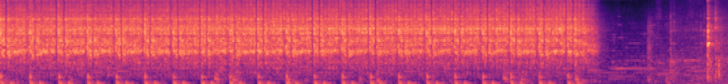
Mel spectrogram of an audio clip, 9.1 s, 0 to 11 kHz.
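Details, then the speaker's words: Honda TRX450ER quad, first start since purchase after fixing an electrical circuit, new exhaust: even, crisp single-cylinder beat about three pulses per second for seven seconds, then shut off; normal running. "new exhaust smell I love it that sounded so good"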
